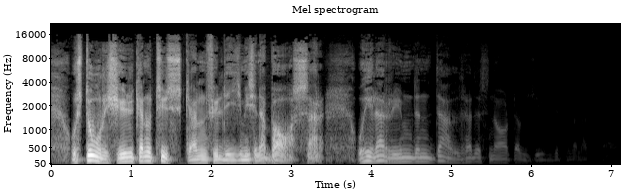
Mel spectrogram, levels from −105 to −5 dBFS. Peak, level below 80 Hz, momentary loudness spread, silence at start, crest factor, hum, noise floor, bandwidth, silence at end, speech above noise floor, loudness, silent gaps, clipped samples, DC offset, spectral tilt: -2 dBFS; -56 dBFS; 22 LU; 0 s; 24 dB; none; under -90 dBFS; 16 kHz; 2.6 s; over 67 dB; -21 LUFS; none; under 0.1%; under 0.1%; -4.5 dB/octave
